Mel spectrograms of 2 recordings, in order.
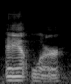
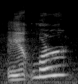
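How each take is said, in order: First: Said in the usual way. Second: "antler?" high and loud with a steep rise; questioning. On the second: Real, not acted. Searching for the name of the Gump's part, questioning "antler?". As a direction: try out "antler?" as an unsure question. Unsure of the word, then settles.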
